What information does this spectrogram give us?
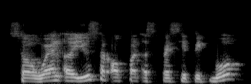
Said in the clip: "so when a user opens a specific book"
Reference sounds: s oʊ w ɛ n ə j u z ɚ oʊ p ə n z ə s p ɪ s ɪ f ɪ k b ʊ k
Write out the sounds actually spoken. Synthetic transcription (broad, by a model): s oʊ w ɛ n ə j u s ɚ oʊ p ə n ə s p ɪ s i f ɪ k b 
